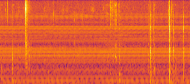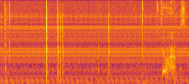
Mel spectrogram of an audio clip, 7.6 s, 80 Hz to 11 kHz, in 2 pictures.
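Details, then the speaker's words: Teletone 67-600E record player amplifier, warmed up: steady low mains hum identical in both channels, not volume dependent, with a few light clicks. "there Comes The Hum coming out of this Channel and now the other channel that sounds exactly the same"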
